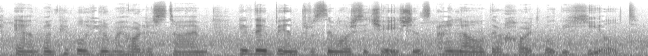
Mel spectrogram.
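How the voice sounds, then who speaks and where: A woman speaks at a moderate pace with a non-native accent. Noticeable background noise and audible room echo fill the recording. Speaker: mother. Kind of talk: testimony. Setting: outdoors.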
